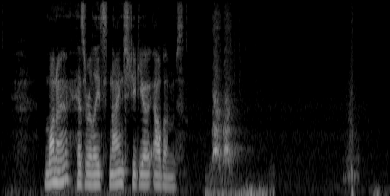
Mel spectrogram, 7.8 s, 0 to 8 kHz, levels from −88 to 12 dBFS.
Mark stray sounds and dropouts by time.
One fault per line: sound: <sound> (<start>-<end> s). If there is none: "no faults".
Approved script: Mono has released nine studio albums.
sound: bark (4.1-5.5 s)
sound: whoosh (6.9-7.2 s)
